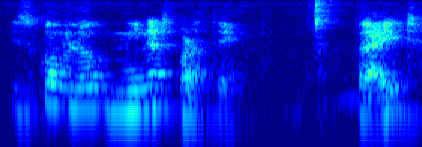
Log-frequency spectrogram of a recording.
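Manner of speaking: usual speaking voice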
